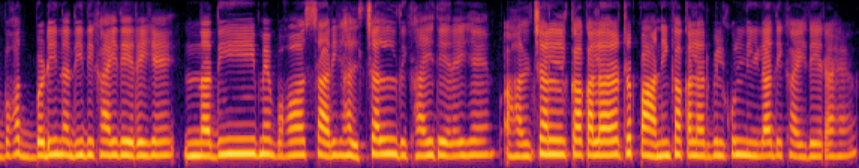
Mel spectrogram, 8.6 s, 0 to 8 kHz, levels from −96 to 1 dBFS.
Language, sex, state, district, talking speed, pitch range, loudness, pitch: Hindi, female, Bihar, Jamui, 200 wpm, 230-250 Hz, -15 LUFS, 240 Hz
